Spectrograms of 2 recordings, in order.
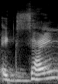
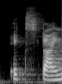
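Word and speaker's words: exine: Because ये जो एक्साइन layer होती है, एक्सटाइन नहीं एक्साइन होता है।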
